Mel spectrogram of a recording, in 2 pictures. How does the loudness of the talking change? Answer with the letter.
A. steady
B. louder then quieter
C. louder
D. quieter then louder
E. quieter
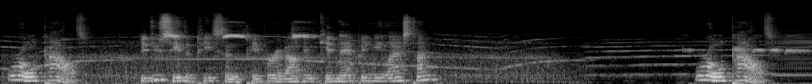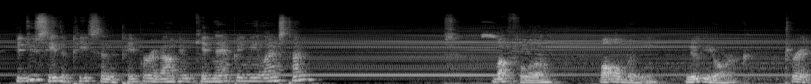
A.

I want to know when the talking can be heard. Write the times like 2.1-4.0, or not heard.
0.1-4.5, 6.9-11.3, 12.6-16.1.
